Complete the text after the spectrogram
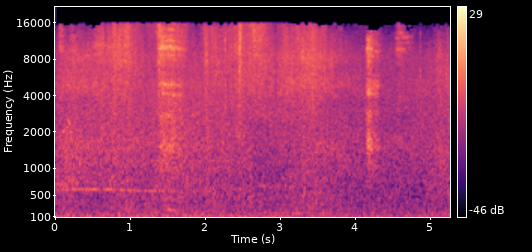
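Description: Wind howls through a snowstorm.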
